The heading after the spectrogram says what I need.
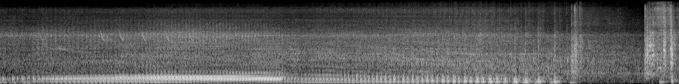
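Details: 1970 Honda CB450 barn find parked 20 years, first ride after revival: revs up steadily, then falls off and stumbles in uneven sputtering pulses; bogging under throttle, possibly fuel dumping into engine.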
